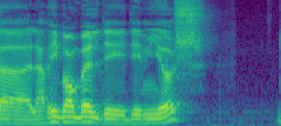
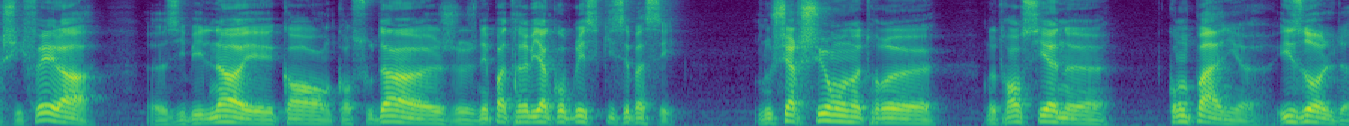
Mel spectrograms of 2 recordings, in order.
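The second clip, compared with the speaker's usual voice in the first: put-on voice of an aged dwarf; 2 semitones lower than usual. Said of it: "vous pouvez le dire, je suis un vieux nain".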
